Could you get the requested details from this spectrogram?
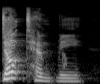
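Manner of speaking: heated, very loud, angry delivery. Storyteller voicing a woman slamming her flaming sword back, in an angry warning. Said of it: "slams it back down and pushes you away".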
